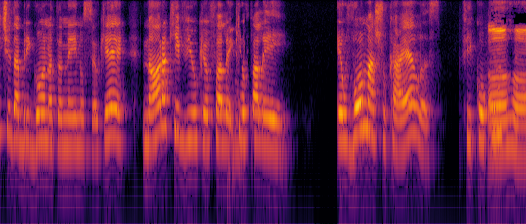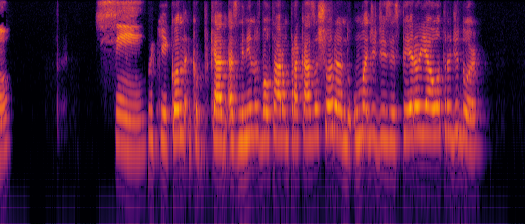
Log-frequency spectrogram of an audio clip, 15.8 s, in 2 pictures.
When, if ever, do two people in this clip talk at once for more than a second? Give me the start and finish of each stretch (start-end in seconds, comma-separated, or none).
none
